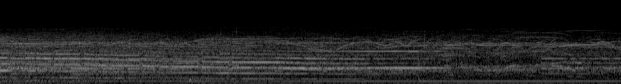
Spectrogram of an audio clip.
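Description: Electric guitar notes held and ringing through the stage amplification, several tones sustained and slowly wavering in pitch, over a steady low hum.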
